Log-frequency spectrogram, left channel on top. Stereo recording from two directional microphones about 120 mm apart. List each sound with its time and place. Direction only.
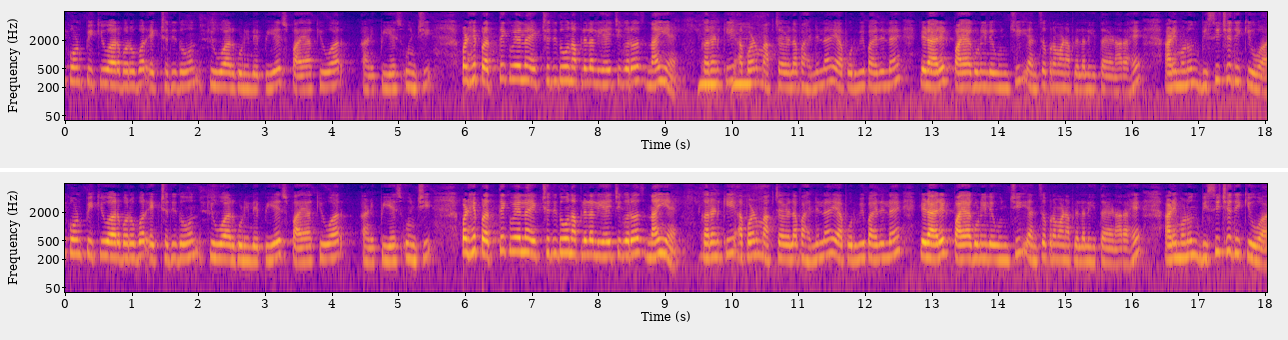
0.1 s a woman's voice: 25° right (ahead or behind)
